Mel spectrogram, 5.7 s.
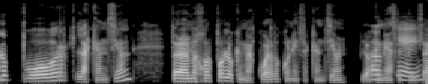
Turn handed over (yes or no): yes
